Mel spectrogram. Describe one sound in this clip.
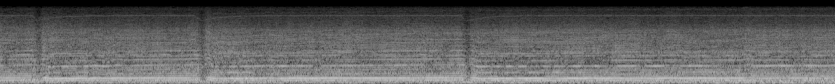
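A racing car engine screams at high revs, dropping briefly with each gear change.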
